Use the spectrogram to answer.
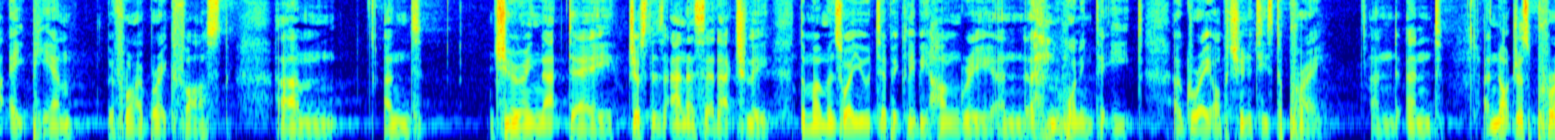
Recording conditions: large echoing room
